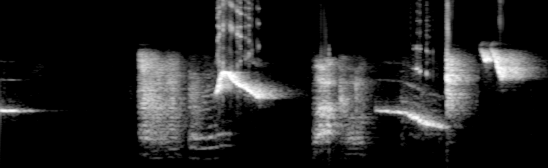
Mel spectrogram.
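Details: Chattering African grey parrots mix talk-like bursts with sliding whistles: a level tone, then chatter, a whistle falling from high, and a downward-gliding note before a final high, short whistle.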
